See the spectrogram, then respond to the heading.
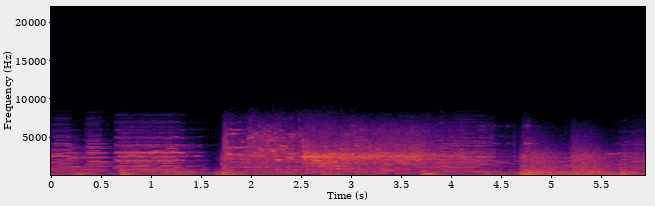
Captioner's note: dramatic music continues; glass breaking; dramatic music continues; gun firing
